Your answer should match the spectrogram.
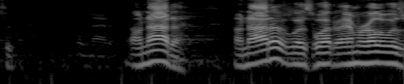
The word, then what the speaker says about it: Oneida: Oneida, how do you pronounce it? Oneida.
